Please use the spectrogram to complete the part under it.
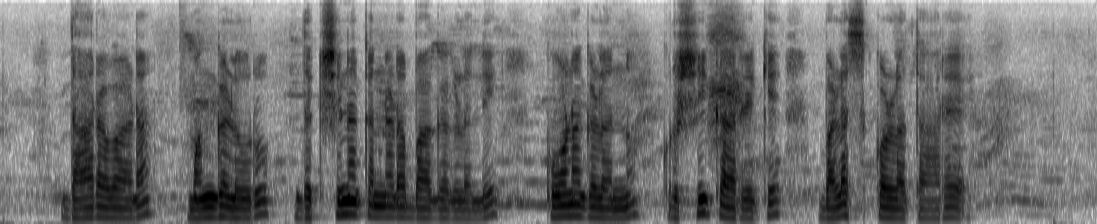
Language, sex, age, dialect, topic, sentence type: Kannada, male, 25-30, Mysore Kannada, agriculture, statement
